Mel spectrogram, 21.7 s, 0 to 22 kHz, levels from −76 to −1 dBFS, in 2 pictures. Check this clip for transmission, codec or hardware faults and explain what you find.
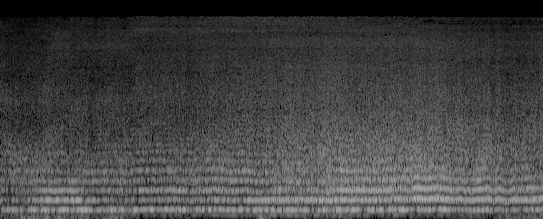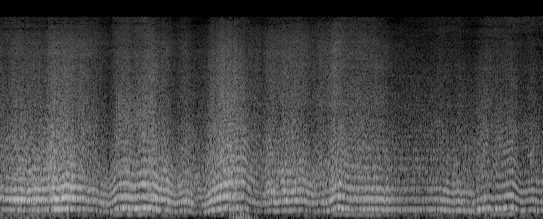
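I can hear no faults anywhere in the recording. There is nothing here that calls for an explanation.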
